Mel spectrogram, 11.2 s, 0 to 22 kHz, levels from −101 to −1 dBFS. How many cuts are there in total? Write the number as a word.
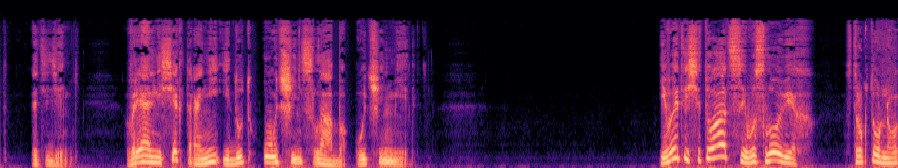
zero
